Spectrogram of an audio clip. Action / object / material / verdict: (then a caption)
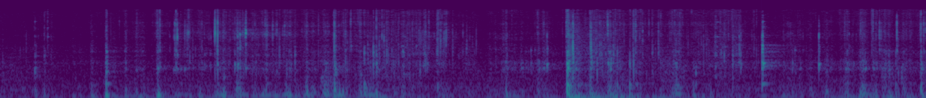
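scrape / glycerin soap bar shaved with a blade / glycerin soap / none. A utility knife blade shaves along the edge of a solid yellow translucent glycerin soap bar. The result is a quiet, continuous stream of dry crackling and scraping, broken by a few sharper, brighter snaps where the blade catches and chips away the soap.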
